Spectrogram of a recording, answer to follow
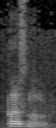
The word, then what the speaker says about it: personal: written differently spoken differently the word personal is stressed on the first syllable and personnel is stressed on the third syllable personnel personal this is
